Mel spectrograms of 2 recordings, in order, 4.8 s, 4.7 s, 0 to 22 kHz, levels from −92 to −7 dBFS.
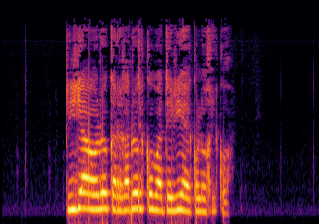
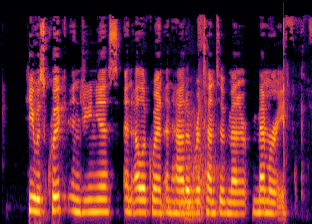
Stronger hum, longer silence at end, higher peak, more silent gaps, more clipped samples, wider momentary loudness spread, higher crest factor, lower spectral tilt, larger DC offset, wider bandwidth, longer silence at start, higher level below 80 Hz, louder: neither; first, 1.35 s vs 0 s; about the same, -2 dBFS vs 0 dBFS; neither; neither; first, 14 LU vs 5 LU; about the same, 14 dB vs 18 dB; about the same, -4 dB/octave vs -3 dB/octave; neither; second, 14.5 kHz vs 17 kHz; first, 1 s vs 0.4 s; first, -56 dBFS vs -62 dBFS; first, -14 LUFS vs -18 LUFS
